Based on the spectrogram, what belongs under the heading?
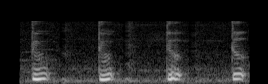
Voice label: Semai Sound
